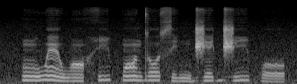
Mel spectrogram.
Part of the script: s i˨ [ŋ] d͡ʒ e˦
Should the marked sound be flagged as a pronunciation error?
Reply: no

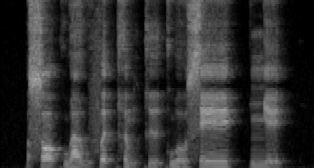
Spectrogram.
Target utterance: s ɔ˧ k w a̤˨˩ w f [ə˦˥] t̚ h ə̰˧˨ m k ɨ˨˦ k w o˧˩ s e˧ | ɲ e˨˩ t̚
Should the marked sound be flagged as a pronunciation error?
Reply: no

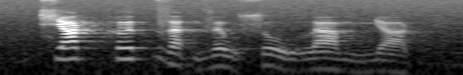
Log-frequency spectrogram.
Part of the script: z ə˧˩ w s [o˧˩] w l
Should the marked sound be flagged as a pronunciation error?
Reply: no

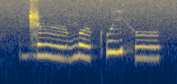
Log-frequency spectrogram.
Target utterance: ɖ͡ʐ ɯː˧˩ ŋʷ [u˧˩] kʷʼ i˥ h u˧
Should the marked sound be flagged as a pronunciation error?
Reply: yes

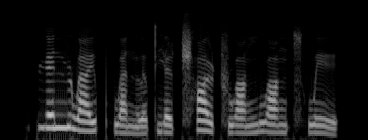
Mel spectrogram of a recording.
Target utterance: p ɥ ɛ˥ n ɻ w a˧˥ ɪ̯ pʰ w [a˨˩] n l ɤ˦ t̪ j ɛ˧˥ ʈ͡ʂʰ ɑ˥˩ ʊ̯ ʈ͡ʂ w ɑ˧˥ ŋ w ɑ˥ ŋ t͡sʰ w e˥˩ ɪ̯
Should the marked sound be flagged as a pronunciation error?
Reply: no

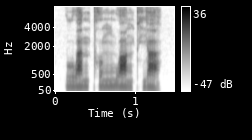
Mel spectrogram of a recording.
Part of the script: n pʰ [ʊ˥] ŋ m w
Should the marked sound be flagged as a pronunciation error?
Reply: no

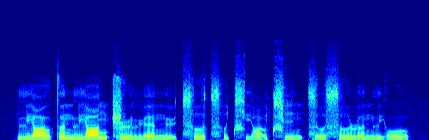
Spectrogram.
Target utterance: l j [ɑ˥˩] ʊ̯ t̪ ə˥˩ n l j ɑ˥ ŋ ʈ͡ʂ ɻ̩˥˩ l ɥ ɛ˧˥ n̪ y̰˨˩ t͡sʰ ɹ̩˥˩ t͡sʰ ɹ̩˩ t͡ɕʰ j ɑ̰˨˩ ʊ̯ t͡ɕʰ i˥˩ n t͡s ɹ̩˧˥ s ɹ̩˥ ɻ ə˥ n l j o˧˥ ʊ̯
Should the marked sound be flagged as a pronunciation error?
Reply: yes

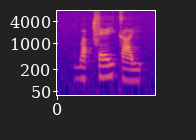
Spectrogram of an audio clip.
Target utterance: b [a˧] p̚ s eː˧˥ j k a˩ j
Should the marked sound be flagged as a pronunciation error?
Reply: yes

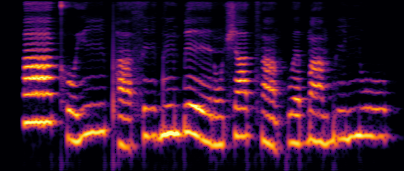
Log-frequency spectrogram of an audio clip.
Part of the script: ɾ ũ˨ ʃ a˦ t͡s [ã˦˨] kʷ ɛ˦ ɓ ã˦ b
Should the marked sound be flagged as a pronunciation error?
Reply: no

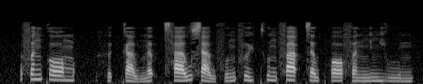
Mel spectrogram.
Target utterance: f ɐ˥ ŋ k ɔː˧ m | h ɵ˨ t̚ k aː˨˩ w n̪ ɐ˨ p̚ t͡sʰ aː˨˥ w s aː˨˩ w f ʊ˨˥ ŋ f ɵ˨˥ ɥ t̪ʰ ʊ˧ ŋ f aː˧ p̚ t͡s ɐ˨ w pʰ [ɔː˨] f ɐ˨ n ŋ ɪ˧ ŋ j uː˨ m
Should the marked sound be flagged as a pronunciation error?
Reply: no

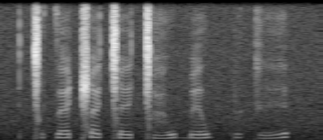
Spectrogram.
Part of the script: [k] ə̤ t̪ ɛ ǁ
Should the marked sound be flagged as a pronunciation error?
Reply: yes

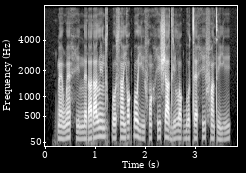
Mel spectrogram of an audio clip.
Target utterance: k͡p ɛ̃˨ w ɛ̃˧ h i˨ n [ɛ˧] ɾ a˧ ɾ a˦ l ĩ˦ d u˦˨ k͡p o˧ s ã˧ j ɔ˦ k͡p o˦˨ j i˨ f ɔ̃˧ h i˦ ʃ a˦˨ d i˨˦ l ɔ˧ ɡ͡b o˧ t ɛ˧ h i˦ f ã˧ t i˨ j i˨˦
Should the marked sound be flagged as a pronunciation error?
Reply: yes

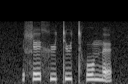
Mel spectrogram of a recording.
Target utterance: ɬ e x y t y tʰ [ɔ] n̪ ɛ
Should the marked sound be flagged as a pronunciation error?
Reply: yes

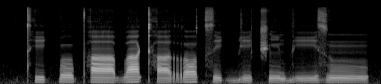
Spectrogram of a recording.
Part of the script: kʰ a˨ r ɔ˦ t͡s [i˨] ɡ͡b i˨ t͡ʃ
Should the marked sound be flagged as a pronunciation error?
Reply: no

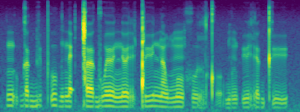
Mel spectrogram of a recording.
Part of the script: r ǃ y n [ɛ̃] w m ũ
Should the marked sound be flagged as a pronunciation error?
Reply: yes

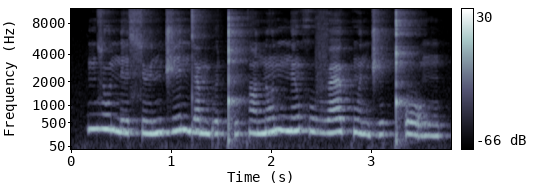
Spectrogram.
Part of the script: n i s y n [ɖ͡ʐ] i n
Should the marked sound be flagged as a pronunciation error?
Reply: yes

